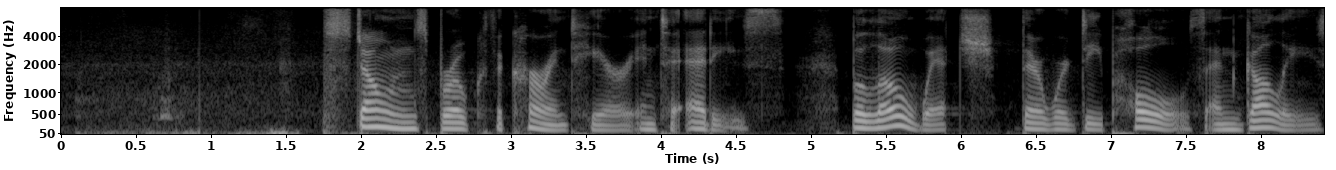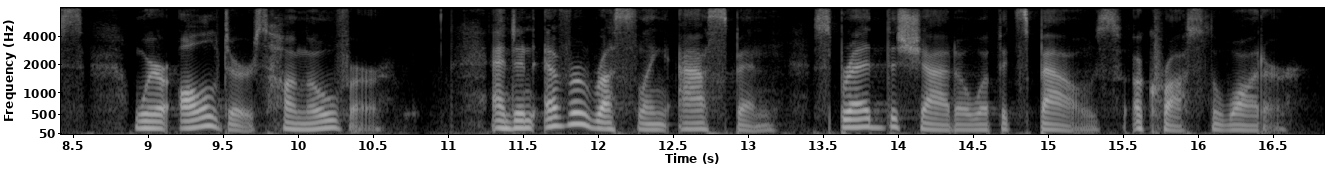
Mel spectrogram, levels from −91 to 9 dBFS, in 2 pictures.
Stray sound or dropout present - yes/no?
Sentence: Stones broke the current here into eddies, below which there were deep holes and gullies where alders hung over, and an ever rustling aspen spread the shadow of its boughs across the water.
yes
